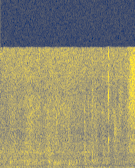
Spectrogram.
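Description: Cloth rustles as a towel is lifted.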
